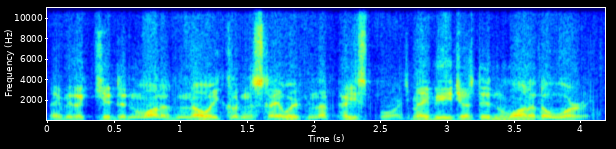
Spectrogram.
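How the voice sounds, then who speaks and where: A man's voice: fast, mellow, muffled recording, lightly acted. An actor playing a menacing, tough gunman protective of his brother in an old radio crime drama, with hard, slangy, threatening talk. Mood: cold, insistent. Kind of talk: 1940s-50s radio crime drama acting. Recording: noisy old radio recording, train rumble behind.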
